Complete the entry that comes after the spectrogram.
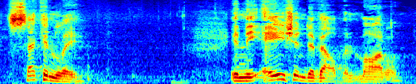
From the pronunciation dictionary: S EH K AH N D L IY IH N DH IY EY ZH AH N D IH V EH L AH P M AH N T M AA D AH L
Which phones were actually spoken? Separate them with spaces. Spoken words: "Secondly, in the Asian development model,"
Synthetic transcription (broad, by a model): S EH K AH N D L IY IH N DH IY EY ZH AH N D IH V EH L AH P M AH N M AA D L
